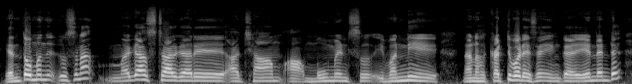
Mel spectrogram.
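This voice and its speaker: A man as a mimicry artist guest, soft-spoken and hesitant, chatting casually in an interview. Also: on the high side, normal speed, smooth, no echo.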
